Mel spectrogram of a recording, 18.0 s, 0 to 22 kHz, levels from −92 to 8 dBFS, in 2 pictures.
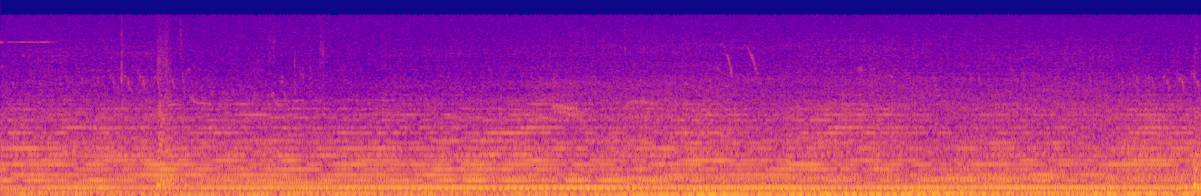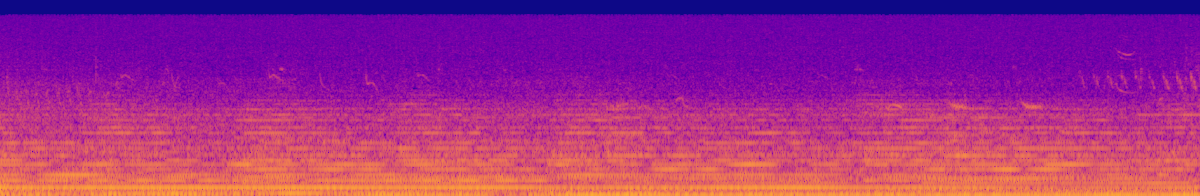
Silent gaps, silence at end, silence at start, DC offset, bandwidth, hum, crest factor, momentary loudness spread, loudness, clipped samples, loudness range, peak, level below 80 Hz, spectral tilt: none; 0 s; 0 s; under 0.1%; 15.5 kHz; none; 16 dB; 4 LU; -17 LUFS; under 0.1%; 3 LU; 0 dBFS; -20 dBFS; -8 dB/octave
